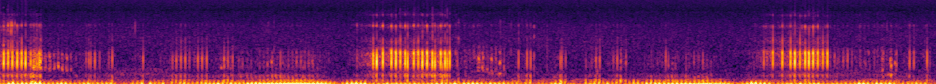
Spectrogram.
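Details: Purring male kitten Yumak, relaxed under massage and fur grooming; a soft, even, low-pitched rumble runs throughout, broken by three bursts of rough brushing sounds near the microphone.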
